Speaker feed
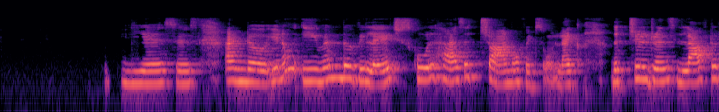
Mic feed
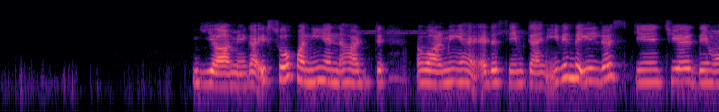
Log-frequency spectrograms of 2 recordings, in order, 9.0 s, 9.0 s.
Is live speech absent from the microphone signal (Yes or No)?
No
